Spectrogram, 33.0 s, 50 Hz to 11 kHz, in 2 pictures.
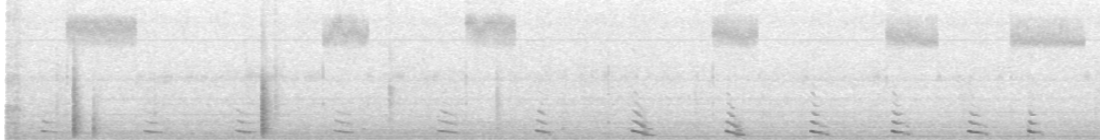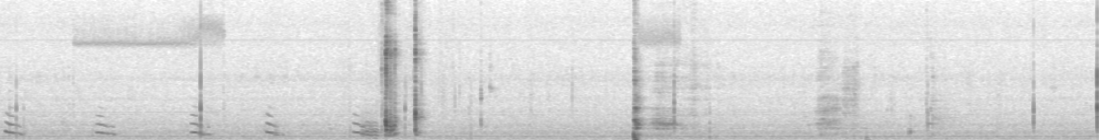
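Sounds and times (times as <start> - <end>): guinea pig snoring: 2.1 - 2.4, 3.5 - 3.9, 4.9 - 5.5, 6.6 - 7.2, 9.5 - 9.9, 10.7 - 11.4, 12.1 - 12.5, 13.3 - 16.8, 17.8 - 18.4, 21.8 - 22.2.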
